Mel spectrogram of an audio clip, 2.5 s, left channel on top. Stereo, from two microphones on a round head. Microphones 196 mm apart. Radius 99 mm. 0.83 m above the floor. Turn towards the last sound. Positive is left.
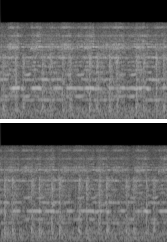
No sound to turn to.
